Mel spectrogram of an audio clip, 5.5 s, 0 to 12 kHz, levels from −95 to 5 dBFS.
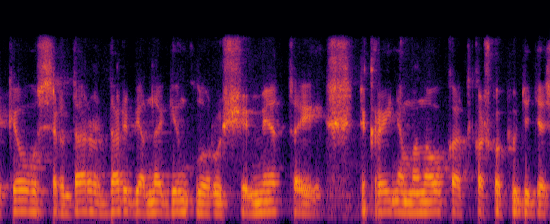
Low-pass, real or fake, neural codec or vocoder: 7.2 kHz; real; none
